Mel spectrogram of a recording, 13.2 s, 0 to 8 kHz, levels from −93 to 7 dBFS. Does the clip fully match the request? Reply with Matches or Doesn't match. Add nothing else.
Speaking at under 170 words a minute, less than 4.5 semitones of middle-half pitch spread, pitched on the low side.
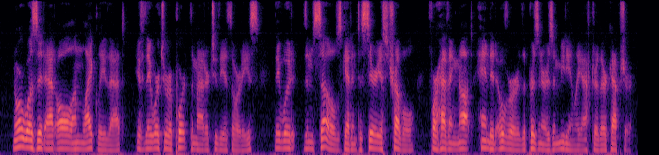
Matches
